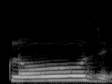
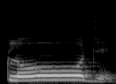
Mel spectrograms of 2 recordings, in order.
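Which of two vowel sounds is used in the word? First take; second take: accepted vowel; accepted vowel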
